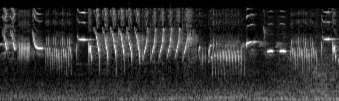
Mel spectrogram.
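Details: Canary (kenari) training song in the cengkok mewah style, mixing short high whistles, buzzy mid-pitched rattles and a run of rapid descending sweeps, with brief pauses between phrases.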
